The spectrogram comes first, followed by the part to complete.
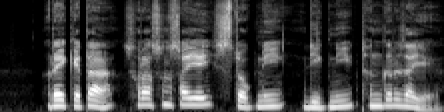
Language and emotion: Bodo, neutral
